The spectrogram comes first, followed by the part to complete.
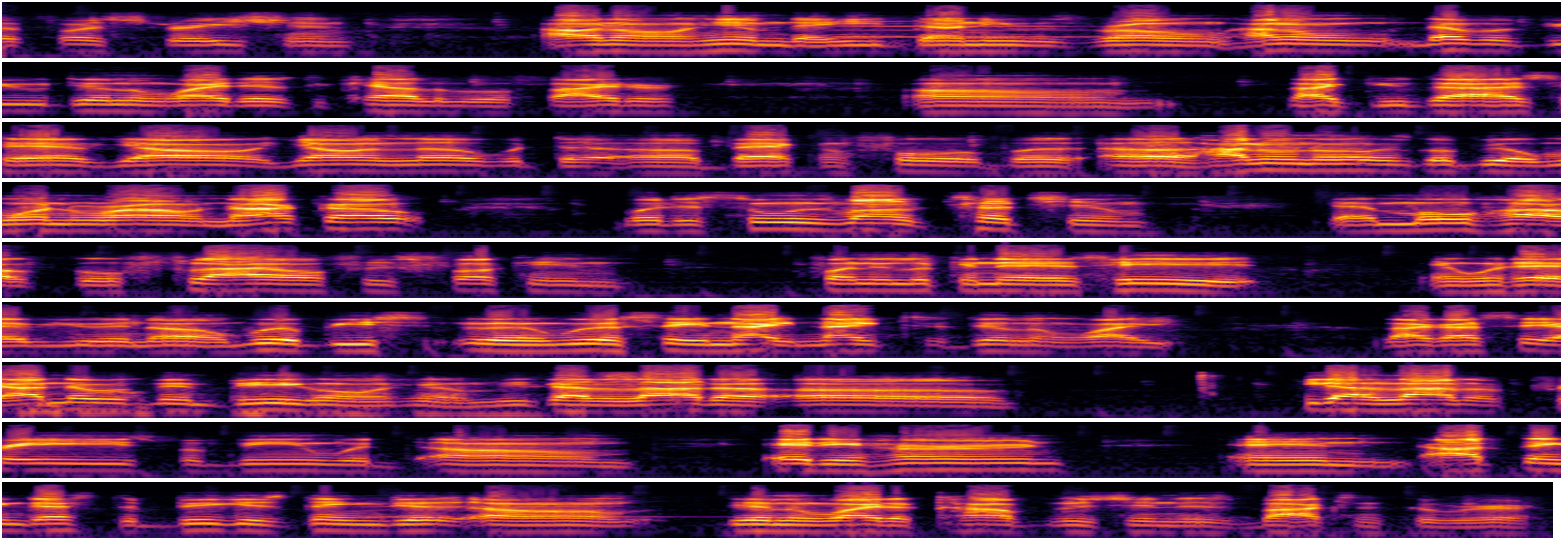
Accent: Alabama, United States; moved away; I'm originally from Alabama.

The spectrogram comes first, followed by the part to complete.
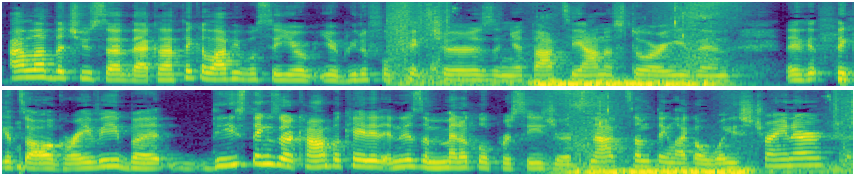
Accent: Boston, Massachusetts, United States; I am from Boston, Massachusetts

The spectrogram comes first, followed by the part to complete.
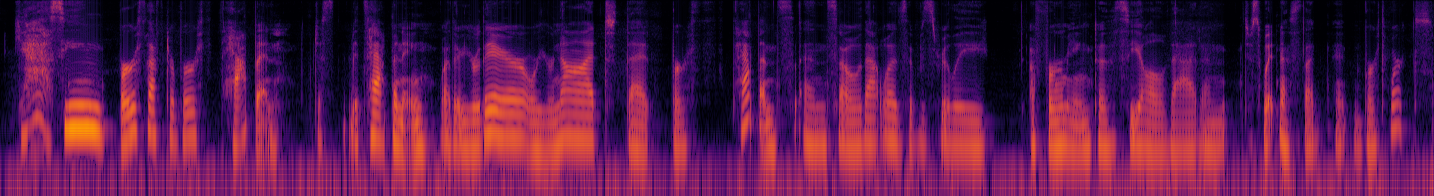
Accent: Dubuque, Iowa, United States; moved away; I'm from Iowa, originally.

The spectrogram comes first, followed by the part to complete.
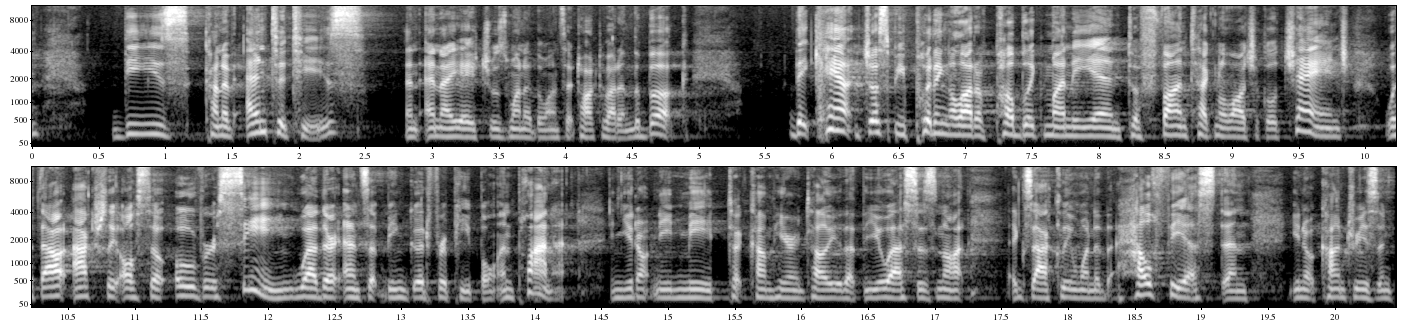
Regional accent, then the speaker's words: Italy; I'm from Italy

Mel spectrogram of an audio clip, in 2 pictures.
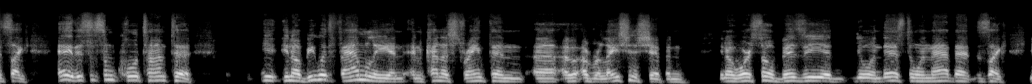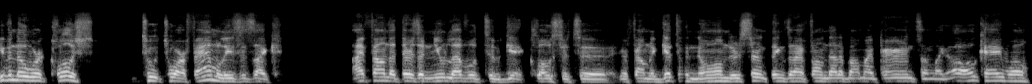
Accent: Long Beach, California, United States; I grew up in Eastside Long Beach.

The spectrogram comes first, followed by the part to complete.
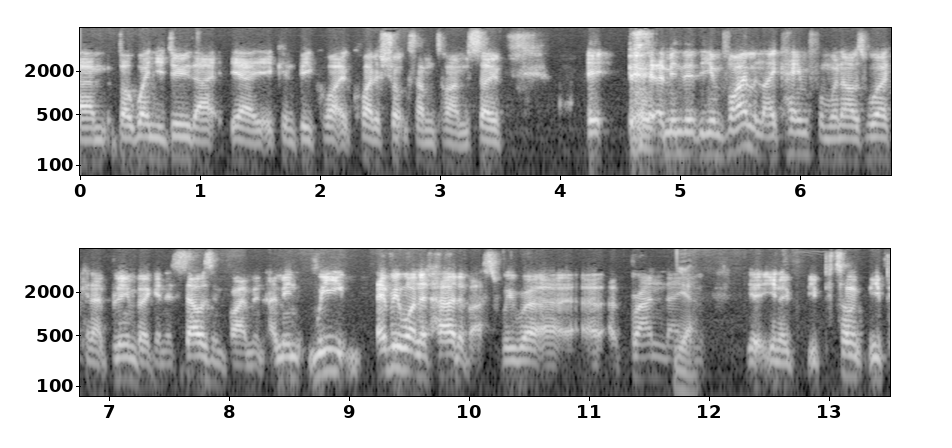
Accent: London, United Kingdom; moved away; also born or lived in north of England; I was born and raised in London in a place called Enfield.

